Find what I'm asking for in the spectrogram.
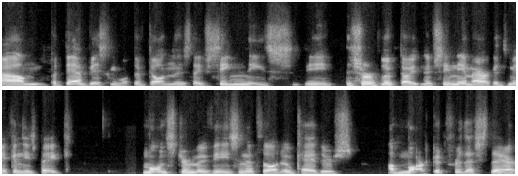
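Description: In an Irish accent, a man speaks fairly quickly in a flat monotone at a fairly high pitch, the sound dry and close with no echo. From Ireland. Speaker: film podcast co-host. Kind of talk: casual chat.

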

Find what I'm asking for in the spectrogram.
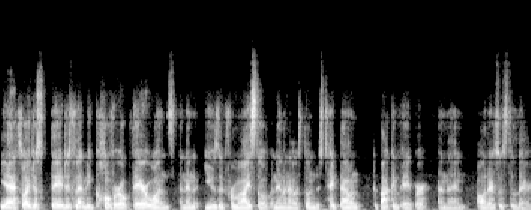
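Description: With an Irish accent and a very deep, low pitch, a man rattles along at a very fast pace in a flat monotone, hardly pausing at all. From Ireland, County Kilkenny. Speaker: primary school teacher. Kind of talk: casual chat.

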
